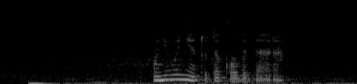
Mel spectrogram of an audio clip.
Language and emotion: Russian, neutral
